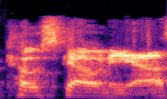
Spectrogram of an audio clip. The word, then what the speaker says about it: Cosconia: Okay, it's a teensy bit different. So, author of The Mid Wizard of Coneia. So, that's how I pronounce it. And fun fact, that is derived from Cusco.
